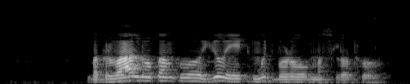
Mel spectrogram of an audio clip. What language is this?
Gujari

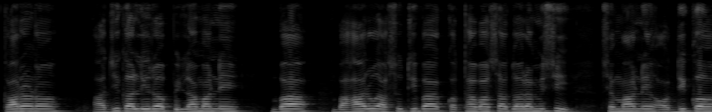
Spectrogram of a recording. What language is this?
Odia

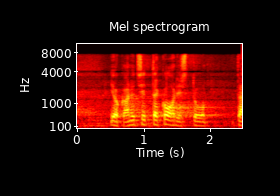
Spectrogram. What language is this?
Finnish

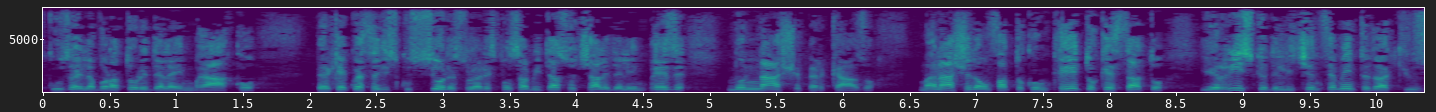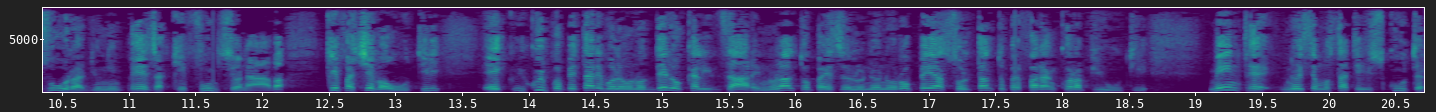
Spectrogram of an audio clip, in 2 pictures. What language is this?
Italian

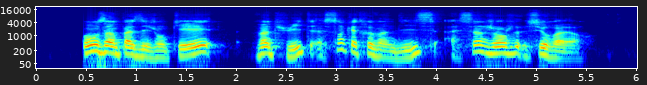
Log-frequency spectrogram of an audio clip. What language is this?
French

